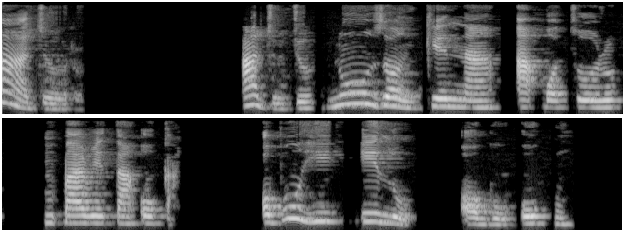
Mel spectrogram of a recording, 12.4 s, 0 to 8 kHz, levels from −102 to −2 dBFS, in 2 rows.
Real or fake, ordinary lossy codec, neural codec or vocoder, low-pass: real; none; none; 7.2 kHz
